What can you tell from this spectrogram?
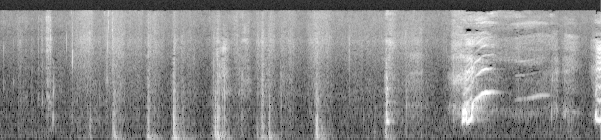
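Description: A run of soft thumps, about eight over three seconds, then a baby's short rising squeal near the end.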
